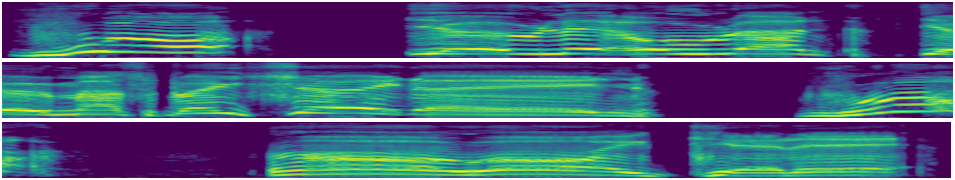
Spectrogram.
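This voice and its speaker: A belligerent tavern ruffian for a video game. The voice is heavily gravelled and sharp, with slow, aggressive, shouted delivery in a dry recording. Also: male voice, high voice, big pitch swings, no echo, exaggerated voice. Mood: angry, accusing. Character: belligerent pub ruffian spoiling for a brawl. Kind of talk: video game character acting.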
